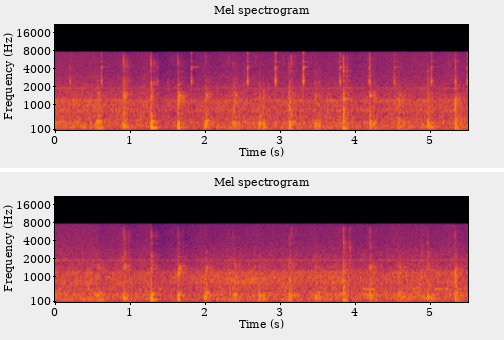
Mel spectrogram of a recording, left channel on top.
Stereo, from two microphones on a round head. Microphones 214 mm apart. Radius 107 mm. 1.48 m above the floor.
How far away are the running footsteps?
About 5.5 m.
